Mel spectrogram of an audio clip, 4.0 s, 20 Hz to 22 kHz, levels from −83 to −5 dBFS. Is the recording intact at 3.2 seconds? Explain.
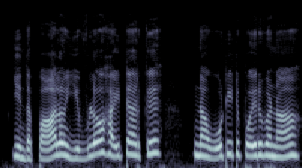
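Yes, at 3.2 s the speech plays through intact, with no fault present at that moment.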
